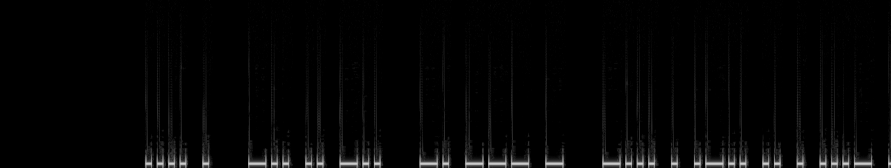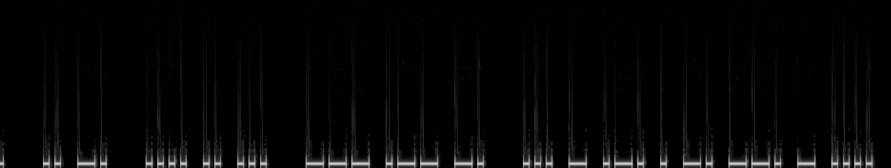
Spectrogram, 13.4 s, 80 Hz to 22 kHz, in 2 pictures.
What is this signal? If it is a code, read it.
Morse code, heard as a keyed tone, about 28 wpm, 700 Hz. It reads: HE DID NOT BELIEVE IN HIS OWN STRENGTH
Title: Sentences from Top 1300 Words 28wpm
